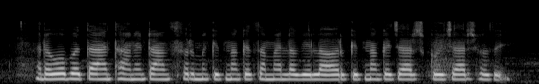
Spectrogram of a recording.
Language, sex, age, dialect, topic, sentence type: Magahi, female, 25-30, Southern, banking, question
